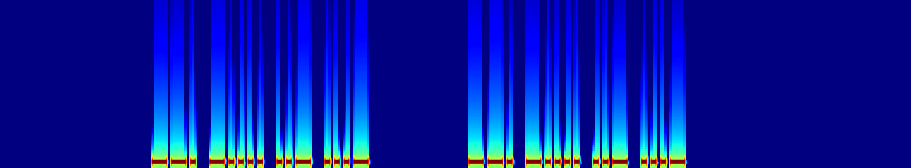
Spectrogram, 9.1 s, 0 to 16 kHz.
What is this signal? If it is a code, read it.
Morse code, heard as a keyed tone, about 25 wpm, 700 Hz. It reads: G6UV G6UV
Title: DXCC-100 Call Signs - 4 Characters - Repeated 2x - 25wpm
